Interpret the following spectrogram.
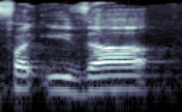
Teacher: ذا کو ہمیں ایک الف کی مقدار کھینچ کر پڑھنا ہے، 2 حرکات کی مقدار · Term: الف مدہ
